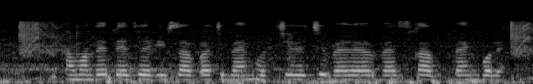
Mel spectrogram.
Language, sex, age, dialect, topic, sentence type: Bengali, female, 18-24, Jharkhandi, banking, statement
